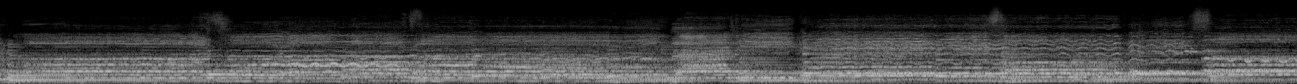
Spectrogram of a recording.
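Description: Mixed church choir of men's and women's voices singing a slow piece, with long held notes and vibrato.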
